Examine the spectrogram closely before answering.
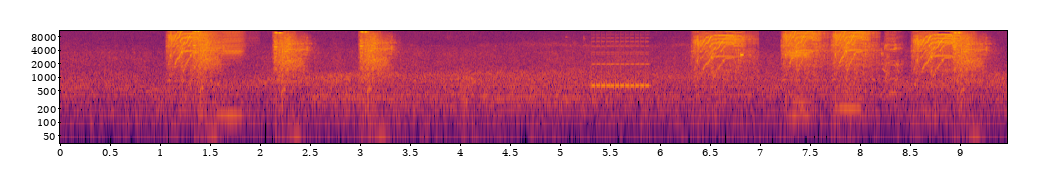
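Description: Weapons swing with quick whooshing clangs.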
